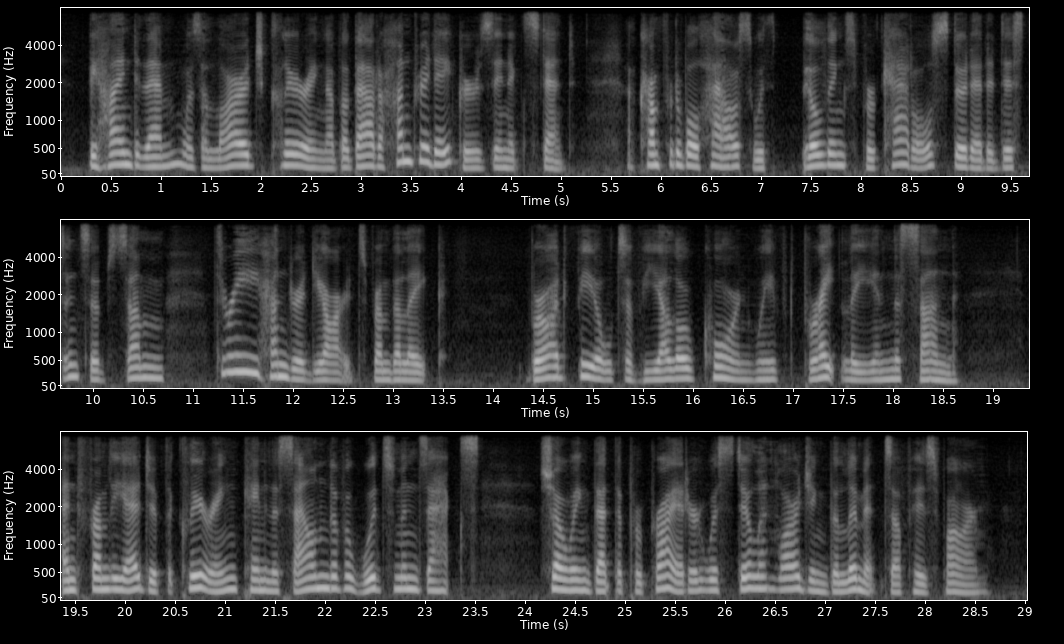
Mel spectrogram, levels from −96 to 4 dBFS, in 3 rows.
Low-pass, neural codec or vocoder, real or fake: 7.2 kHz; codec, 16 kHz, 0.8 kbps, ZipCodec; fake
